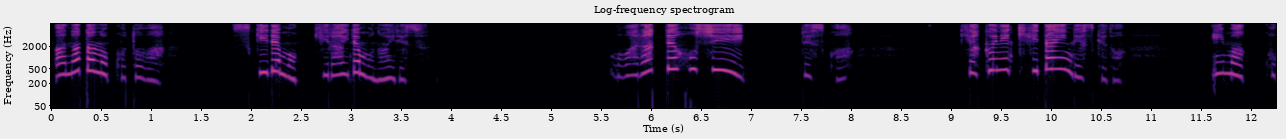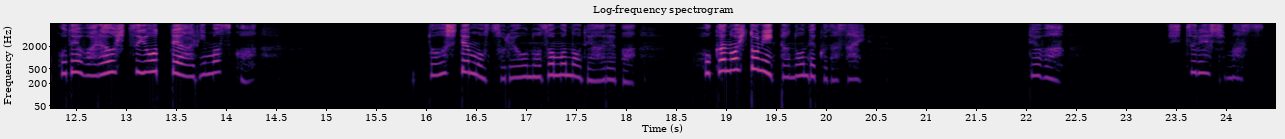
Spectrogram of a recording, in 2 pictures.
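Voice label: girl, Japanese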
